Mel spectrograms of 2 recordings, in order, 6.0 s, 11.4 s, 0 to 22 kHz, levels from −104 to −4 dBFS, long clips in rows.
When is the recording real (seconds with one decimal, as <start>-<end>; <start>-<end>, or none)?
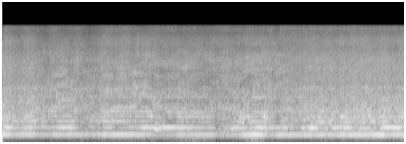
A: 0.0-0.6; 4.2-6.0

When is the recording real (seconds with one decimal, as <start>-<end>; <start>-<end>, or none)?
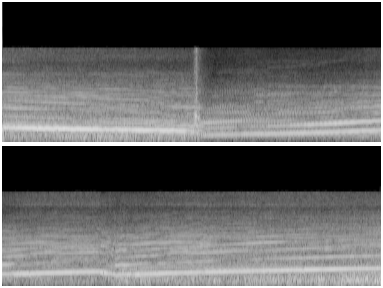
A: 5.0-5.4; 6.2-9.6; 10.2-11.4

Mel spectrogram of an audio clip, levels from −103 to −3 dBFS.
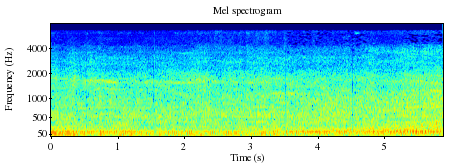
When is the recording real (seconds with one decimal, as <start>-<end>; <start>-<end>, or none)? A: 3.5-4.8; 5.3-5.9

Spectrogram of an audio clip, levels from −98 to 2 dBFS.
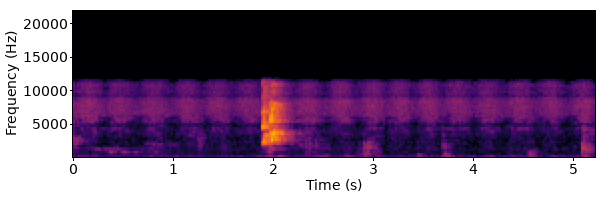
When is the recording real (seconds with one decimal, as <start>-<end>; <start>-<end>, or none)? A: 0.0-5.2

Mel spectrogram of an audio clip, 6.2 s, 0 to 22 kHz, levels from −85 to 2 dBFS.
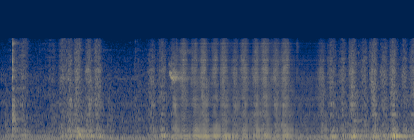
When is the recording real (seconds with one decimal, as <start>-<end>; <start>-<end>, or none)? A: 0.0-2.6; 4.9-6.2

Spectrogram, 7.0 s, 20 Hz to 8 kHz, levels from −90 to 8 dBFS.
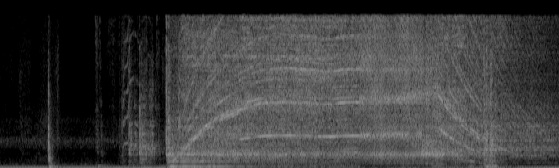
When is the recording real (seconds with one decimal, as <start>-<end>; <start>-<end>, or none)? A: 0.0-4.5; 5.4-7.0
